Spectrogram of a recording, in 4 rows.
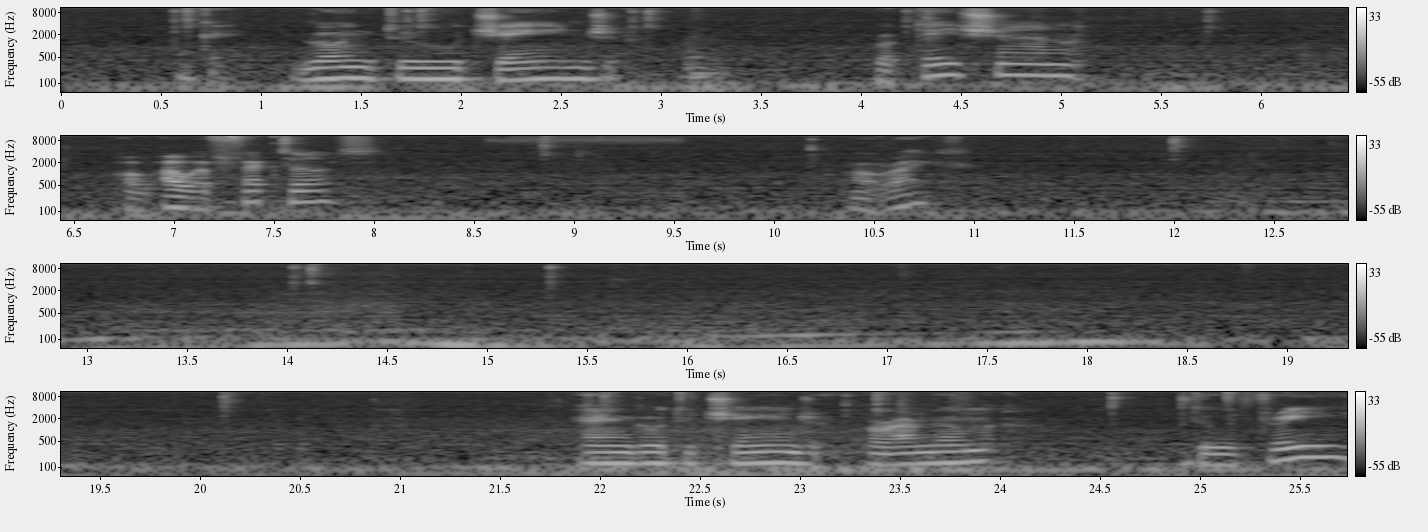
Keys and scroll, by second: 24.8 3, 25.0 Tab.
